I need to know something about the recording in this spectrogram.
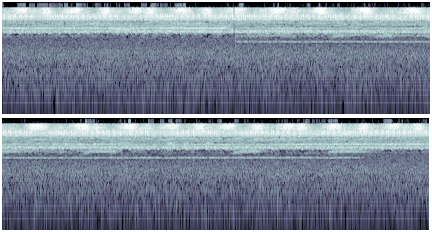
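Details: High, rhythmically throbbing cricket chorus in a forest at night, pulsing around three beats per second, with a steady piercing tone entering after three and a half seconds and fading near the twelfth second.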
